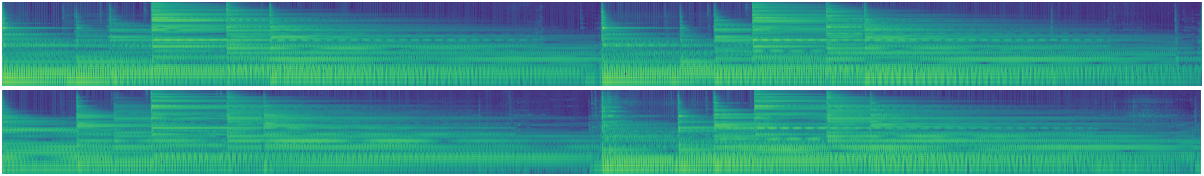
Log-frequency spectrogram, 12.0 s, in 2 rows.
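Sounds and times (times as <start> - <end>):
acoustic guitar arpeggio: 0.0 - 11.9.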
